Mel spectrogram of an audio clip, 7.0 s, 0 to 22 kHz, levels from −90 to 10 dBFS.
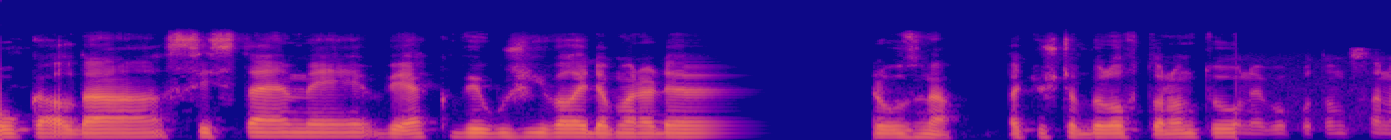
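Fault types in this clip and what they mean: Short stall from a late packet: at 3.39 s a late packet empties the jitter buffer, and the last sound is held about 19 ms longer before resuming unchanged.
Call audio freeze: from 3.43 s to 4.38 s the audio halts for roughly 0.93 s, likely from packets held up in transit, fading into about 0.57 s of silence, then resuming where it stopped.
Input switched to a poorer device: from 6.18 s to the end the sound turns duller, nothing above 5.2 kHz, about 10 dB quieter, with added noise roughly 30 dB down, likely a change of microphone.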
